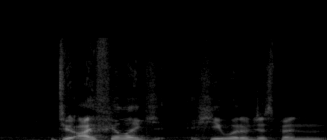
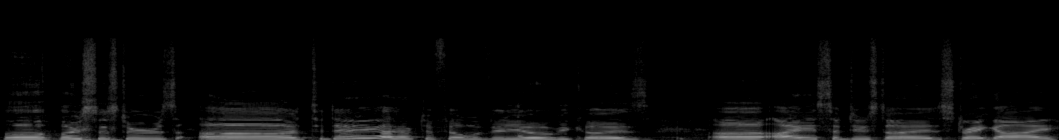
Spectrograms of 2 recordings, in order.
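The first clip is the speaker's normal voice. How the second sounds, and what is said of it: Impression of James Charles. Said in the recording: “Give me your impression of James Charles ... Give me your impression.”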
